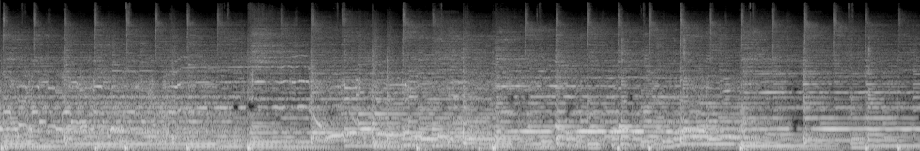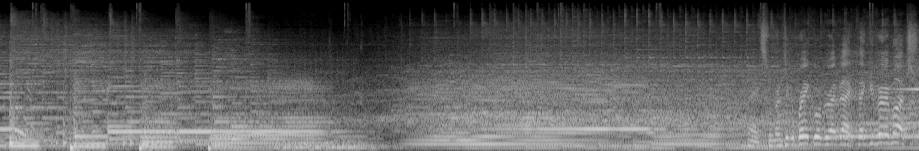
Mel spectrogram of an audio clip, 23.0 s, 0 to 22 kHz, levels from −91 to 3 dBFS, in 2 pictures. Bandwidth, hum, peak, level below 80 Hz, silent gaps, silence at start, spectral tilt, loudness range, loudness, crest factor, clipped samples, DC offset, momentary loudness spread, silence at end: 19.5 kHz; none; -6 dBFS; -36 dBFS; none; 0 s; -6.5 dB/octave; 6 LU; -19 LUFS; 12 dB; under 0.1%; under 0.1%; 8 LU; 0 s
